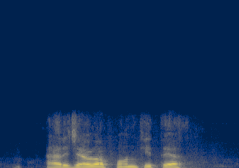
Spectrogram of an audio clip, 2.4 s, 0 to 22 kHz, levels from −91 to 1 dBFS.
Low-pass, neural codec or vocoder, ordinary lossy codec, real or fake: 7.2 kHz; codec, 16 kHz in and 24 kHz out, 0.8 kbps, FocalCodec, streaming, 65536 codes; Opus, 24 kbps; fake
